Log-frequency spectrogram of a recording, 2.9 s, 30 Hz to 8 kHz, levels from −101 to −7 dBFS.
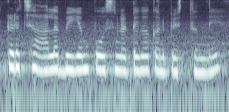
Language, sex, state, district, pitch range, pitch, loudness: Telugu, female, Telangana, Mahabubabad, 240-260 Hz, 245 Hz, -15 LUFS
